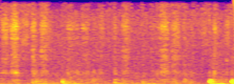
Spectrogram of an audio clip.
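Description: Faint scratching of a pen writing by hand on paper, in short irregular strokes.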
